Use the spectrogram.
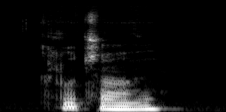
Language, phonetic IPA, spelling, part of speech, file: Polish, [kluˈt͡ʃɔvɨ], kluczowy, adjective, LL-Q809 (pol)-kluczowy.wav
